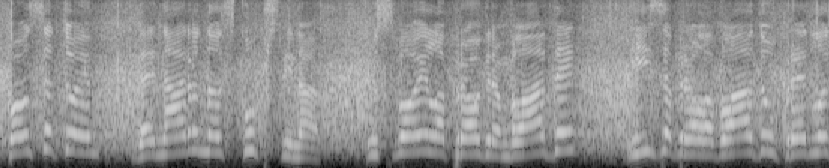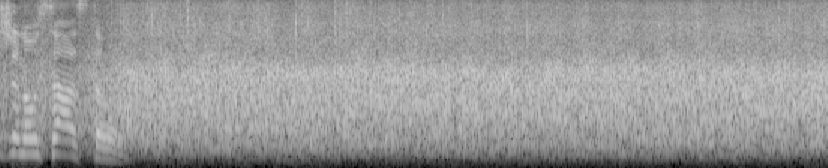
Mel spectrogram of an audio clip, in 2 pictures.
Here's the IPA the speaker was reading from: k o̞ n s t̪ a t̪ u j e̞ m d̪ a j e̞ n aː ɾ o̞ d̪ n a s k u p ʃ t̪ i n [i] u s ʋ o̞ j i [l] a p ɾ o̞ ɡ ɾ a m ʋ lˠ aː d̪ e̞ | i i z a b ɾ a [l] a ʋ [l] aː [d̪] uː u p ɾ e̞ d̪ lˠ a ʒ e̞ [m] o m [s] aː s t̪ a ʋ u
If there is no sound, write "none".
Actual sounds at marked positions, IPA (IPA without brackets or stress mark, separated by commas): a, l, l, l, d̪, n, s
